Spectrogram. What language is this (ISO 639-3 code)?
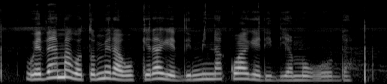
kik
